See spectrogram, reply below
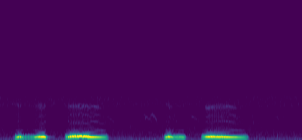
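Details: Decoy spotted dove luring wild doves, two quick phrases: a short uneven note then a drawn-out descending coo, repeated after a brief gap.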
